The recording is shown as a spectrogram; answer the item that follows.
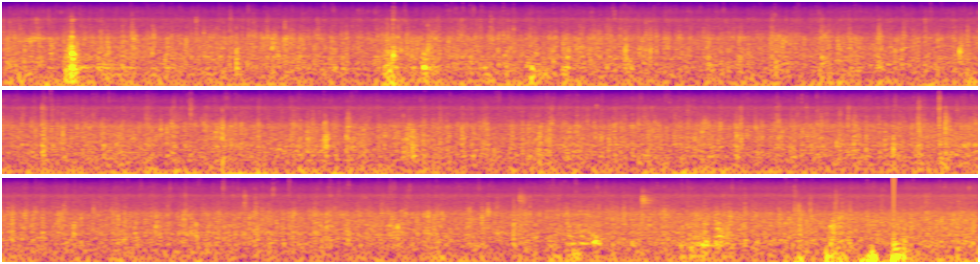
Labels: does the rain stay steady?
yes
